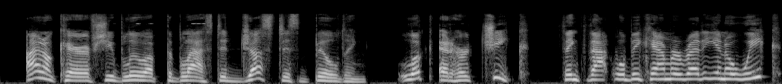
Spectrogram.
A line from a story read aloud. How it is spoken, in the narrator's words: Haymitch snarls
